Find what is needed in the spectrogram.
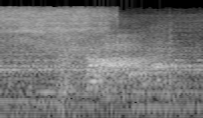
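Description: Airbrush spraying body paint through a mesh stencil: a steady hiss of air and paint that cuts off sharply just over a second in.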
